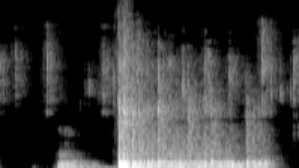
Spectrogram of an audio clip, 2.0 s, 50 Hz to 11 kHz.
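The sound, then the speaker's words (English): Two dice clatter and tumble across a hard surface for about a second after a short low rattle, a busy burst of clicks that fades out as they settle; they are rolled to see whether damage is taken from a fall. “If you don't, you just roll 2d2, two dice.”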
